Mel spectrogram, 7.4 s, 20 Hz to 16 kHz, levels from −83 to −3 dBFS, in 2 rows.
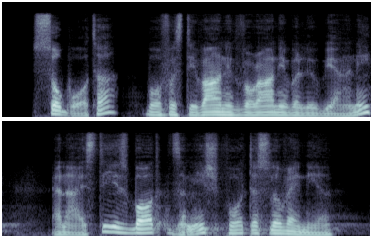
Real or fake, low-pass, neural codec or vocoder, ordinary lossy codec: fake; 10.8 kHz; codec, 16 kHz in and 24 kHz out, 0.4 kbps, LongCat-Audio-Codec, two codebook decoder; AAC, 96 kbps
